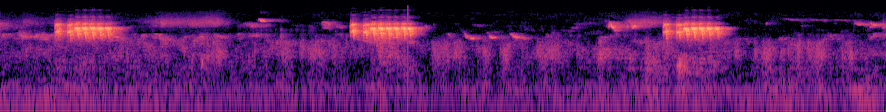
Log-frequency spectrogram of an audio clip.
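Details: Great tit voice: three loud, high, bright bursts about three seconds apart, each roughly half a second long, separated by quieter thin chips and soft twitters in a calm outdoor setting.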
